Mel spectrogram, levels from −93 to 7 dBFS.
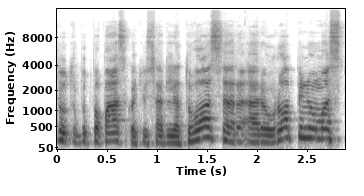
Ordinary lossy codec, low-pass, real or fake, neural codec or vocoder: Opus, 32 kbps; 14.4 kHz; real; none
